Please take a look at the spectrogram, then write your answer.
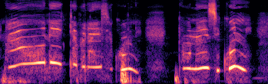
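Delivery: very high, crying squawks for help; a hen running for her life, screaming; shrieking chicken begging the animals for rescue; panicked chicken. Acted. Chicken fleeing the camel.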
